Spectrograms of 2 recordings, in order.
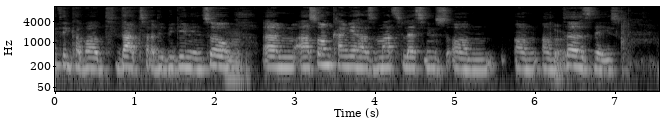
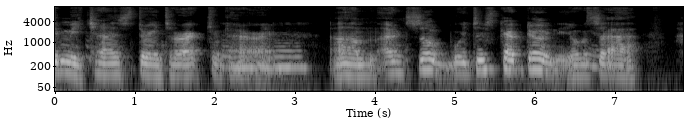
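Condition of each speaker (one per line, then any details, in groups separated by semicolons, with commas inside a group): No condition
Spinocerebellar ataxia (sca7); needs help typing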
